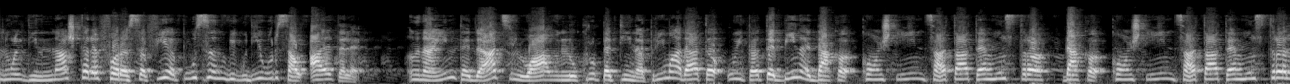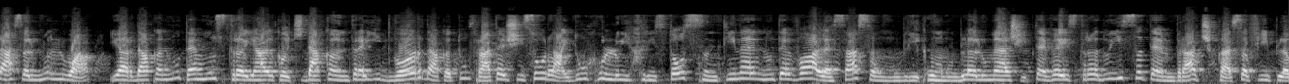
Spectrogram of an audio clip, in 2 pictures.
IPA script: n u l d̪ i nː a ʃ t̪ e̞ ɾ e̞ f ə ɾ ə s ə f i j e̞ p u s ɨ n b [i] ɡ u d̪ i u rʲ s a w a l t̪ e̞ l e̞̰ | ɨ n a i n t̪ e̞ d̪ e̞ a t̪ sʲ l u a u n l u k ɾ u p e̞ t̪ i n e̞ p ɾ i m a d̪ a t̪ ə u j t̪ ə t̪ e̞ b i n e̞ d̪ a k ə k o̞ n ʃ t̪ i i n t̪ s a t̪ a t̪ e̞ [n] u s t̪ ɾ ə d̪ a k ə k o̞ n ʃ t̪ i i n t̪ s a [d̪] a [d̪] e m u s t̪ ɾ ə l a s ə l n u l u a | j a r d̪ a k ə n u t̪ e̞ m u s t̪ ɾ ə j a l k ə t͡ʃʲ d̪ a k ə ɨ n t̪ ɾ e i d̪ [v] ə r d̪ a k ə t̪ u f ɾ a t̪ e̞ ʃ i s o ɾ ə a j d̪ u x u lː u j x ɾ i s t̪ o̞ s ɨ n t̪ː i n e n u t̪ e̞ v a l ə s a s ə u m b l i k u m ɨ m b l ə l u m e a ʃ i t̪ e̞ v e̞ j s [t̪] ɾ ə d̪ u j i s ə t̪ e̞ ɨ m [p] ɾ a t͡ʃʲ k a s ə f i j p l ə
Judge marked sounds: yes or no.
yes, no, no, no, yes, yes, no

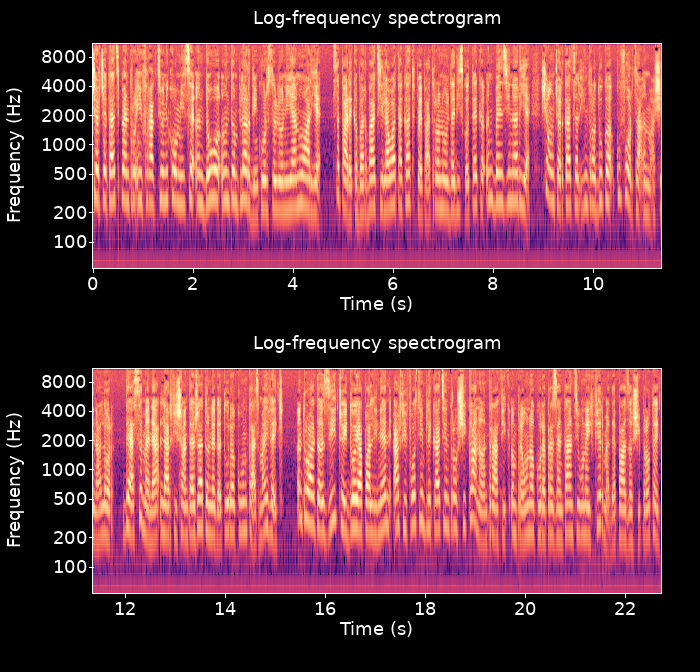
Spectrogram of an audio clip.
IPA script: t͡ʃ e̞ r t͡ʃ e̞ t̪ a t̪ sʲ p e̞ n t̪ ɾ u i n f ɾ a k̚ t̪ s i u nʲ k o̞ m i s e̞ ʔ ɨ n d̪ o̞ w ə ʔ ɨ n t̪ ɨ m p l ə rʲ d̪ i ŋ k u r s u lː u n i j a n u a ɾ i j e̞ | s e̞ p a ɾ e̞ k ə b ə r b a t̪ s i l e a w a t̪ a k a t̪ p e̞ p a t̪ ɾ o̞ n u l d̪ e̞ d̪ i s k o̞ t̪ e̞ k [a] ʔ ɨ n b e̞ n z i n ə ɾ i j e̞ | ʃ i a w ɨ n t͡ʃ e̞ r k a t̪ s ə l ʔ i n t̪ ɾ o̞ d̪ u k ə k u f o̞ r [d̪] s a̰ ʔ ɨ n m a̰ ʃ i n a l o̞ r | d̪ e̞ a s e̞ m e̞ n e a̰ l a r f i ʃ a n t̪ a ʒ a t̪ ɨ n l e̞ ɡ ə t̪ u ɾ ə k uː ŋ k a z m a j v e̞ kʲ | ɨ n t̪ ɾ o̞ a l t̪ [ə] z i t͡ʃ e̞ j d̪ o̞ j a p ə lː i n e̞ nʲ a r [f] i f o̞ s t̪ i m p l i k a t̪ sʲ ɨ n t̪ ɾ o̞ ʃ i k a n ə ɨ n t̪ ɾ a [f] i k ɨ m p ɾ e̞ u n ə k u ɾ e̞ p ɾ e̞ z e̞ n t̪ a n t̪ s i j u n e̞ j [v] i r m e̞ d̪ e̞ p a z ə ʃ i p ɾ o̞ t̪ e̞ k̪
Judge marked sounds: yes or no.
no, no, yes, yes, yes, no

